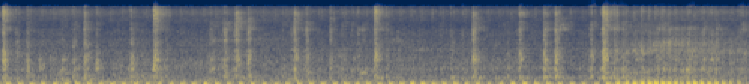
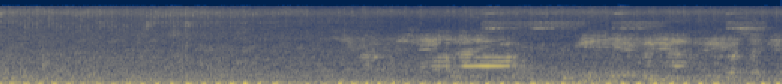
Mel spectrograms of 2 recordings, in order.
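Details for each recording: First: First-generation Yamaha Mio scooter at idle: steady thumping with irregular scraping ticks from the front of the CVT cover, starting seconds after startup and gone with the cover off; the kick-start shaft is rubbing the crankshaft. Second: First-generation Yamaha Mio scooter after fix: CVT cover shaft cleaned and greased; idles and revs with even steady beat, no rattle or whine from belt drive, normal.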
